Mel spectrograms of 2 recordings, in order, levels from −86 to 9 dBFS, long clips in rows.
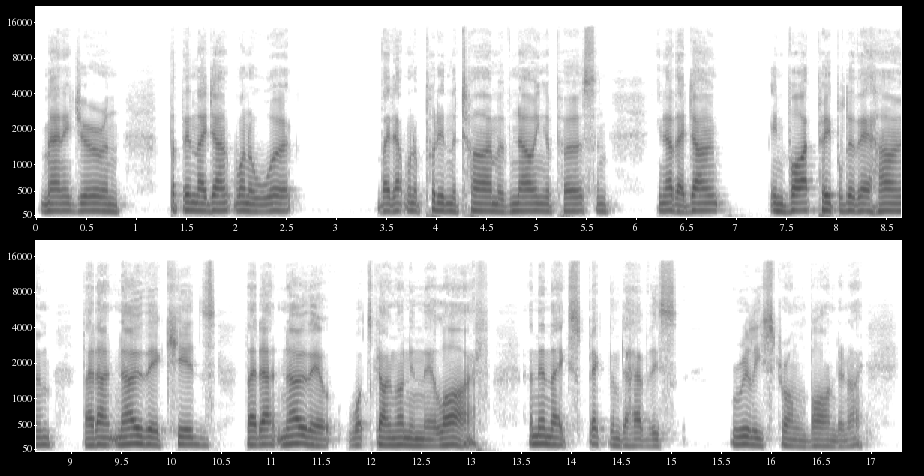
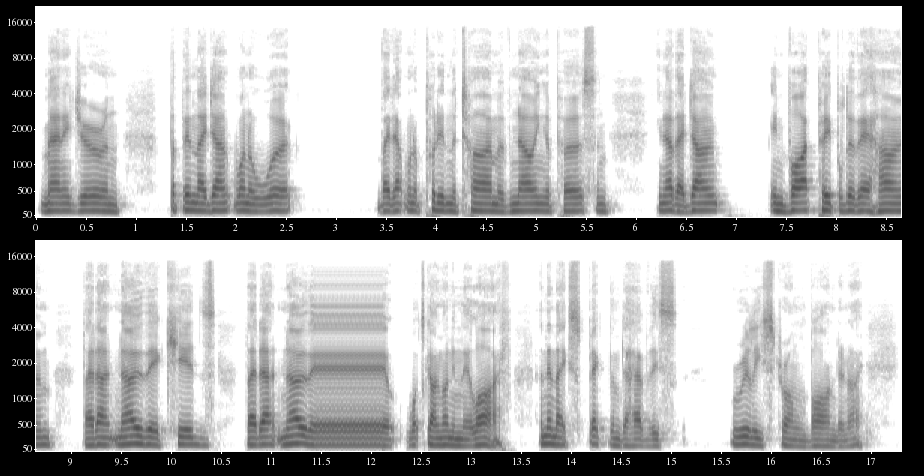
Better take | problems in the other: first | audio freezing; at 11 s for 0.5 s

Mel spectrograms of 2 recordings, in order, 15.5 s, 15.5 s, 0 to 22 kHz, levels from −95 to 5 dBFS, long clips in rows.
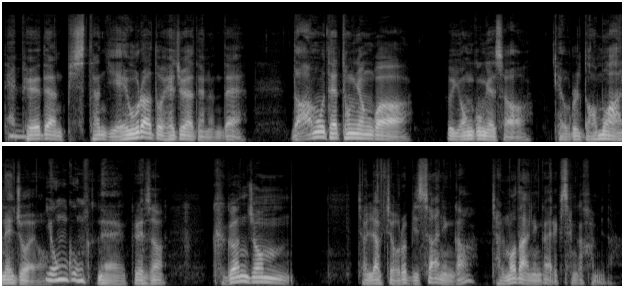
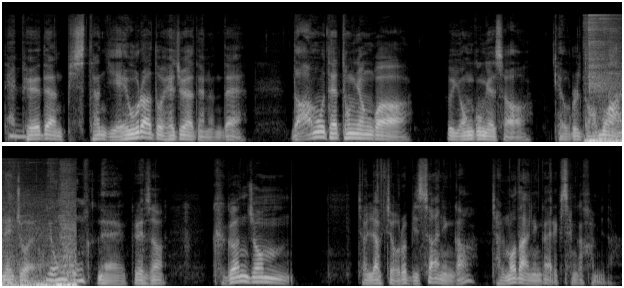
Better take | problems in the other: first | jangling keys; loud; from 7.5 to 8.5 s; peak 3 dB above the speech

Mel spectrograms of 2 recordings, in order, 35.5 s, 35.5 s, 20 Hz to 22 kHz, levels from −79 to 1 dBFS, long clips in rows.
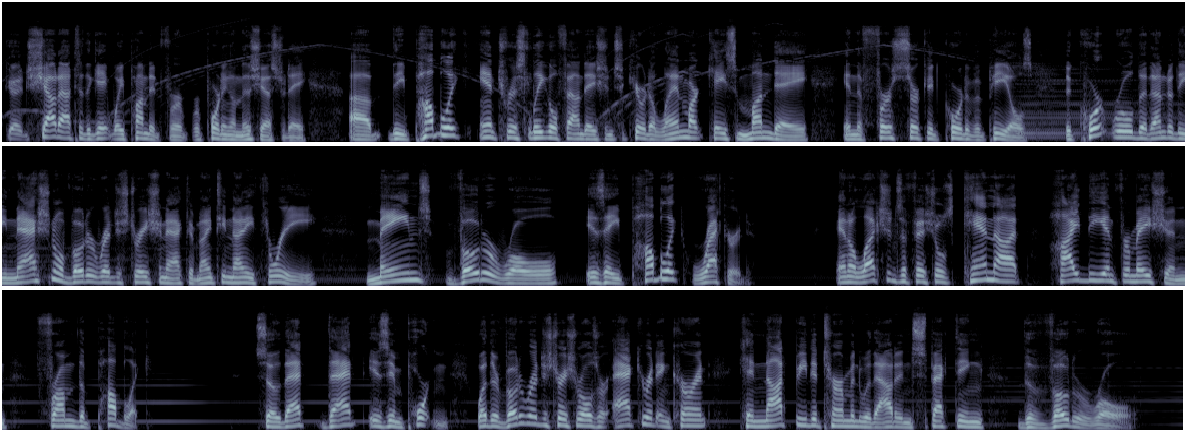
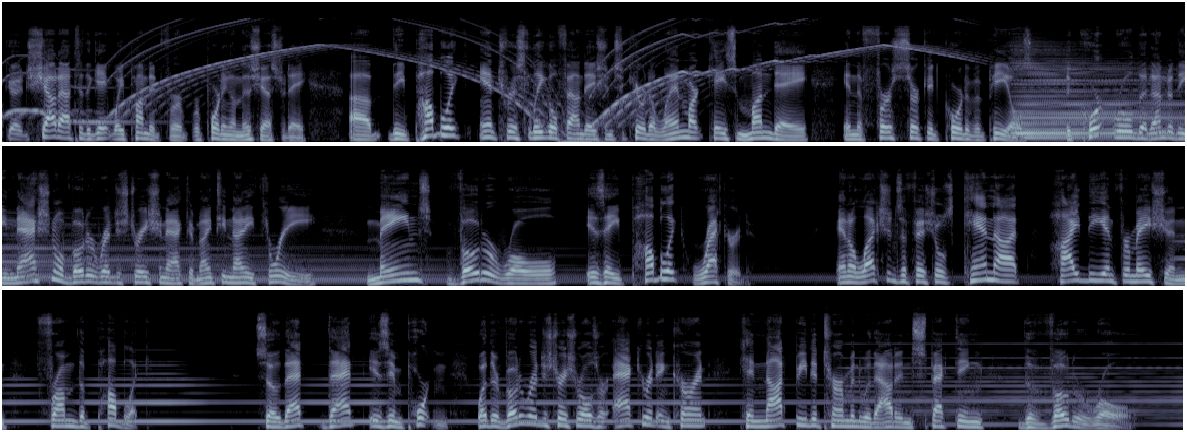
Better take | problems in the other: first | background music; loud; throughout; 10 dB below the speech; faint in the first

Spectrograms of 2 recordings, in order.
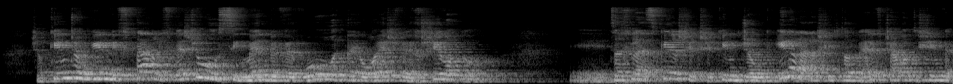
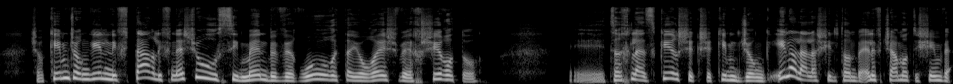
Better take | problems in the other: second | off-mic speech; somewhat distant // room echo; noticeable; dies away in 1.1 s

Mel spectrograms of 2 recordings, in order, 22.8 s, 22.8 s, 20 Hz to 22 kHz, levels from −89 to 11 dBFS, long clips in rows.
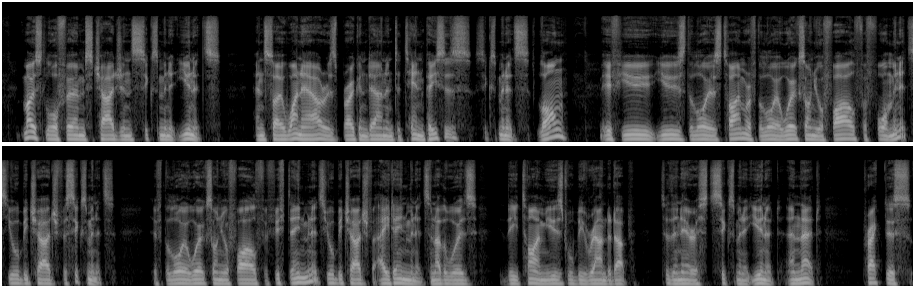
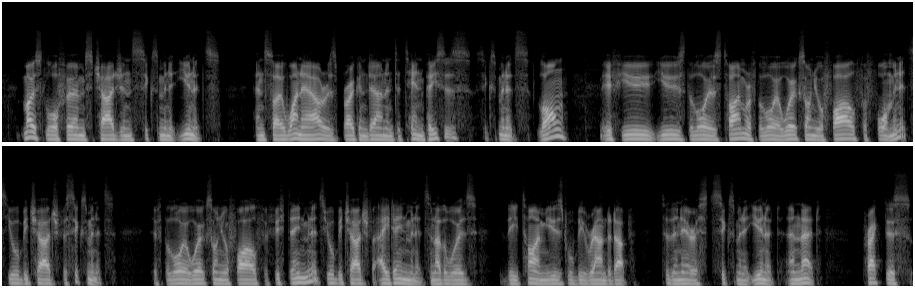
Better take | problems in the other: first | muffled; very; fading above 2.5 kHz

